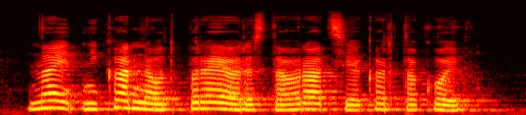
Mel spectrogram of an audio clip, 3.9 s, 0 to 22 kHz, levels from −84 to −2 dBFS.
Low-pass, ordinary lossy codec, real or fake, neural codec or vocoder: 14.4 kHz; AAC, 64 kbps; real; none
